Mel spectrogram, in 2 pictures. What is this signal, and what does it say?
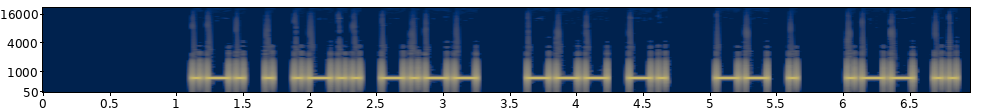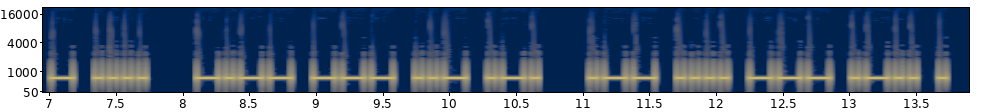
Morse code, heard as a keyed tone, about 22 wpm, 700 Hz. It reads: RELY ON ME WITH YOUR WHOLE
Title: Sentences from Top 1200 Words 22wpm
